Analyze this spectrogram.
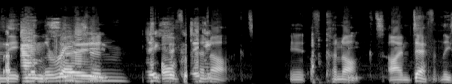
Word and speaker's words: Connacht: It's Connacht, I believe, and well, that's my pronunciation. What I go by. We both could be wrong, but so basically, Connacht,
